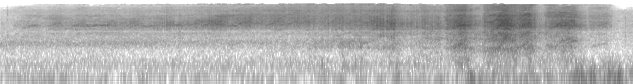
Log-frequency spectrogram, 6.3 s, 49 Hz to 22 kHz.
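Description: Arrma Typhon 6S RC buggy driving across grass: a faint high motor whine, then a louder rush of tyres tearing through the grass about four and a half seconds in, lasting about a second.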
